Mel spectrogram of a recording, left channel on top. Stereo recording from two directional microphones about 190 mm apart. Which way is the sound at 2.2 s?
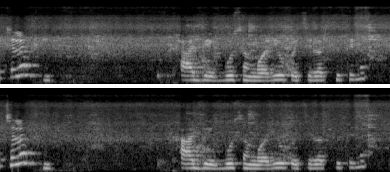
5° right (ahead or behind).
